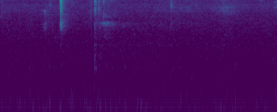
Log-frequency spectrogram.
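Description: Near silence, with one faint short click about half a second in.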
